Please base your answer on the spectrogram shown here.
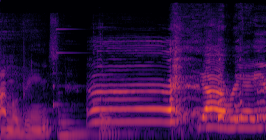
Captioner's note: laughs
